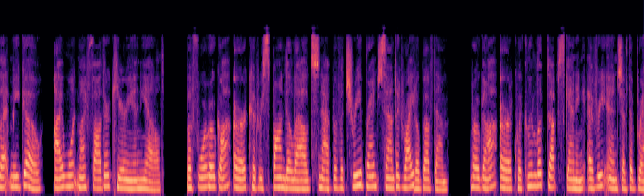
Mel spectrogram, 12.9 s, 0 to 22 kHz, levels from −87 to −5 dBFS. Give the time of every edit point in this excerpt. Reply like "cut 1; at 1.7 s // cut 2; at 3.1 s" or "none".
none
